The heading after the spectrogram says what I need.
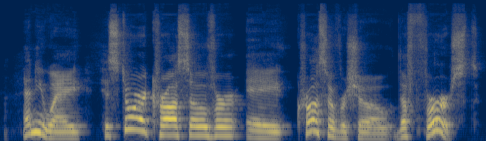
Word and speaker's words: Historic X-Over: Not historic X-over. You'll see a lot, like, in Japanese stuff, with either the X is just not pronounced at all, or the X is cross.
